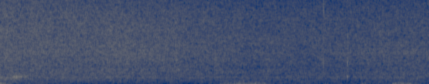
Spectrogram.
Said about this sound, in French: On entend juste le vent qui souffle et qui souffle. Et encore et encore.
